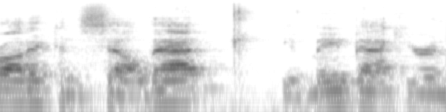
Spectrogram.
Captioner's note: snapping fingers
